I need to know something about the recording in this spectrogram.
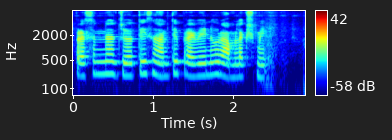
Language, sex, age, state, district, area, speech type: Telugu, female, 30-45, Andhra Pradesh, Anakapalli, urban, spontaneous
